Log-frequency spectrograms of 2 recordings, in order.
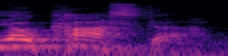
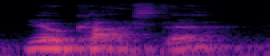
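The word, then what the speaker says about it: Jocasta: his wife is named yokasta the J is pronounced like a y okay she's pregnant with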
